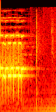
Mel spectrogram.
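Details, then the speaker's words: Loud, ringing electronic alarm tone that stops abruptly from a bedside bedwetting (enuresis) alarm during a demonstration of its volume control and sound settings. "so you could adjust the volume however loud the alarm is for the first few nights you do need to help the child to wake up"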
